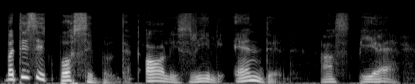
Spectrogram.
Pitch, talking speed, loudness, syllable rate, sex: 140 Hz, 160 wpm, -19 LUFS, 5.0 syllables/s, female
